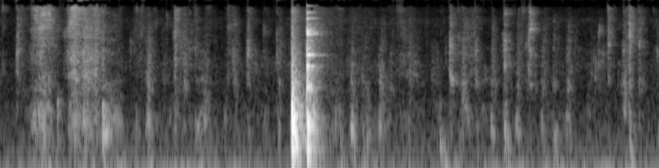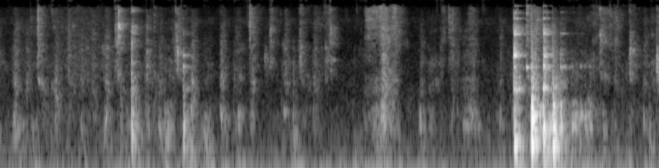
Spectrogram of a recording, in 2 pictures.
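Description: Two people eating glass-noodle japchae: noodles slurped and chewed, with chopsticks clinking against ceramic bowls. The clinks are loudest about four seconds in and in a short clatter near the end.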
